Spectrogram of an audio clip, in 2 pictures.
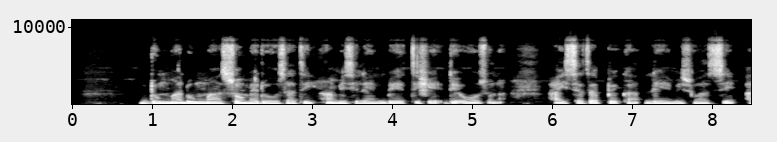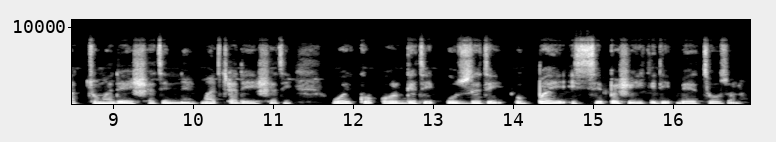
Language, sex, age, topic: Gamo, male, 18-24, agriculture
